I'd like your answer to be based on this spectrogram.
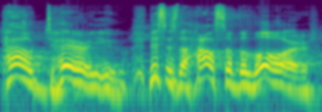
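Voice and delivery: slow, booming mock outrage; hammed-up righteous indignation. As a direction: play up a scandalized holy scolding. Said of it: "He's not there like".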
